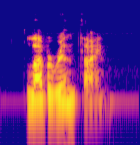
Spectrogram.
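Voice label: "labyrinthine", American English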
